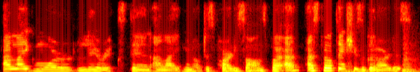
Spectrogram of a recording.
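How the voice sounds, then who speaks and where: A woman from the Bronx speaking as a podcast guest, chatting informally and haltingly, often repeating words. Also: medium pitch, creaky, background noise. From the Bronx, New York. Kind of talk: casual interview chat.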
